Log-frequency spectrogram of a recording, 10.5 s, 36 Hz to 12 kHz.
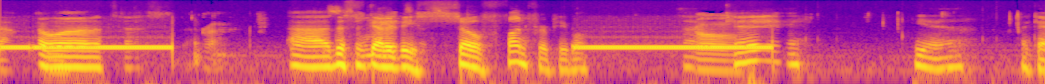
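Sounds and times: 
electronic telephone ringing: 0.0s - 1.7s, 5.8s - 7.0s
speech: 0.4s - 1.4s, 2.9s - 6.0s, 6.8s - 8.2s, 9.2s - 10.4s.

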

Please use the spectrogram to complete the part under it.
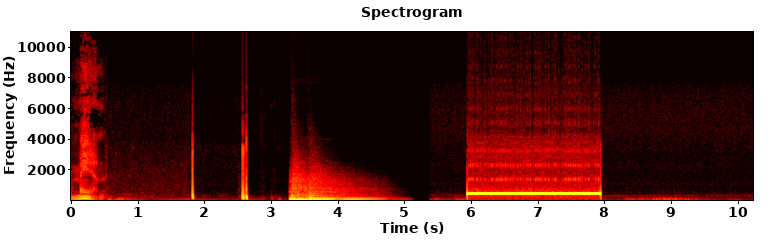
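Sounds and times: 
telephone dial tone: 6.0s - 8.0s.

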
